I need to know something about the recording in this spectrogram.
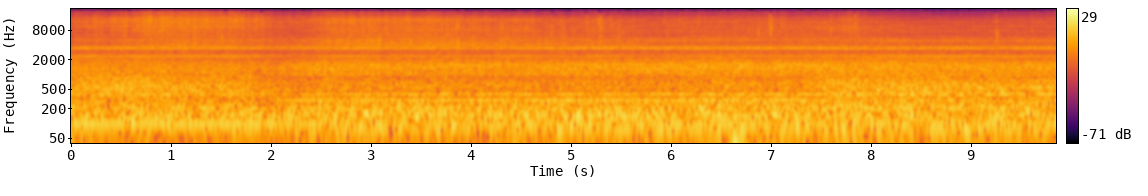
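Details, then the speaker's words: Panasonic MC-E862 bagged cylinder vacuum cleaning dirt on deep pile carpet: steady airflow roar with constant high motor whine, no surging or rattling; running normally and relatively quietly. "it's a very good performer it's a relatively quiet and it's nice to use even on this deep pile carpet"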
